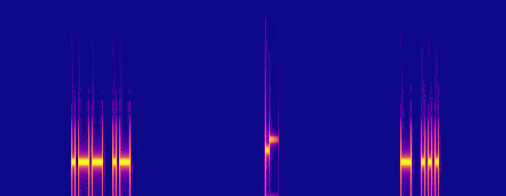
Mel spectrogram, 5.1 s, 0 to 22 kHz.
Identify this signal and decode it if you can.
Morse code, heard as a keyed tone, about 36 wpm, 700 Hz. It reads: WA TS
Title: Top Two Letter Combinations in Words 35wpm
